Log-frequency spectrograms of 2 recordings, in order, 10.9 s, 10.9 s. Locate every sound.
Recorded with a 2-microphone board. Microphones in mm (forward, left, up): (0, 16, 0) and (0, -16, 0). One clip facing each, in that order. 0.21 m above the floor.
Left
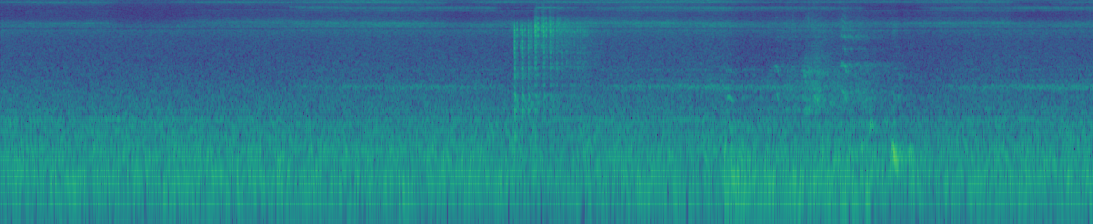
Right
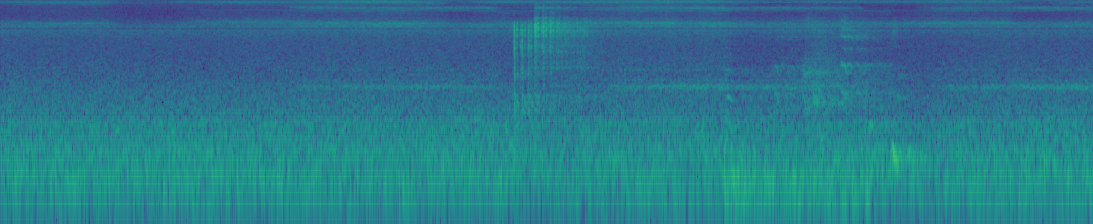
5.1 s a dropped coin: 5° left (ahead or behind), 4.5 m
7.2 s a bird: 10° right (ahead or behind), 5 m
8.9 s a whoosh: centre (ahead or behind), 4 m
